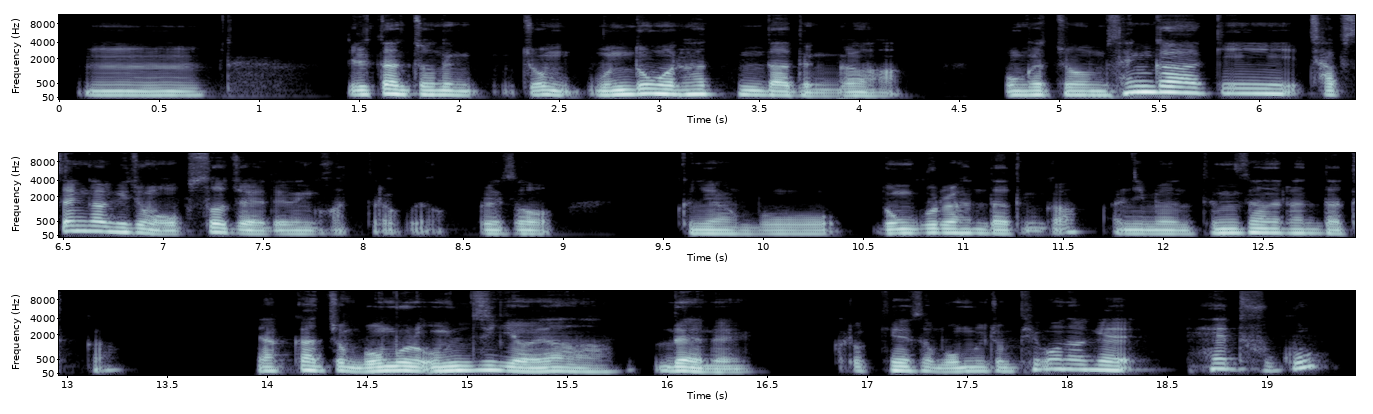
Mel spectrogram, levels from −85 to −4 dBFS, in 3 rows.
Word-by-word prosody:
음음 105 -1 -2 0.7
일단 125 +2 +4
저는 120 -3 +1 0.2
좀 120 -1 0
운동을 130 +3 +5
한다든가 100 -9 -1 0.5
뭔가 110 +2 +2
좀 110 -1 0
생각이 160 - +3
잡생각이 155 +2 0
좀 120 -4 0
없어져야 90 +2 0
되는 90 0 -3
것 - - -16 0.2
같더라고요. - - -13
그래서 95 -1 -2 0.6
그냥 95 -3 -2
뭐 95 +1 -5 0.2
농구를 110 +2 +1
한다든가 100 +2 -4 0.2
아니면 95 -2 -2
등산을 115 +1 +1
한다든가 110 +6 -6 0.7
약간 115 +3 +1
좀 115 -4 0
몸을 115 +4 +6
움직여야 110 -7 +3 0.2
네네. 90 -8 +2 0.4
그렇게 115 +2 -4
해서 115 -2 -1
몸을 100 +3 -1
좀 105 -1 -5
피곤하게 150 0 -1 0.3
해 170 -1 -1
두고 165 - -6
115 Hz, 265 characters per minute, -23 LUFS, 100-130 Hz, 0.7 s, 몸을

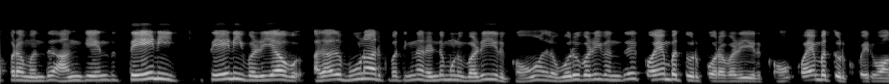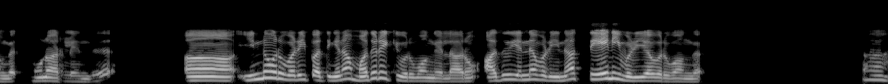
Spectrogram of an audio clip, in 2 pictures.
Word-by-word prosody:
அப்புறம் 195 +1 -1
வந்து 175 +4 -5 0.2
அங்கேந்து 195 +2 -2 0.2
தேனிக்கு 235 -4 +5 0.3
தேனி 255 +3 +3
வழியாவு 200 0 +3 0.2
அதாது 200 +6 +2
மூணாருக்கு 235 -4 0
பாத்தீங்கன்னா, 200 +3 -6
2 190 +4 -2
3 210 -3 -5
வழி 175 +6 0
இருக்கும். 145 -5 -8
அதுல 185 -4 -5
ஒரு 200 +4 +2
வழி 225 +2 -1
வந்து 205 +4 -5 0.2
கோயம்பத்தூர் 220 -4 +1
போற 155 -2 0
வழி 150 +1 -3
இருக்கும். 140 +1 -11
கோயம்பத்தூருக்கு 220 - -1
போயிருவாங்க, 145 -2 -3 0.2
மூணார்லேந்து. 150 -5 -4 0.9
ஆ - - +6 0.6
இன்னொரு 280 +3 +3
வழி 215 +1 0
பாத்தீங்கன்னா, 190 +4 +2
மதுரைக்கு 275 +2 +1
வருவாங்க 160 -2 -3
எல்லாரும். 145 +1 -3 0.2
அது 220 +6 -3
என்ன 225 +2 0
வழினா? 185 +4 +1 0.2
தேனி 260 +2 +7
வழியா 170 0 +3
வருவாங்க. 140 -2 -5 1.7
ஆஹ். 210 -2 -7
195 Hz, 130 wpm, -23 LUFS, 165-225 Hz, 1.7 s, தேனி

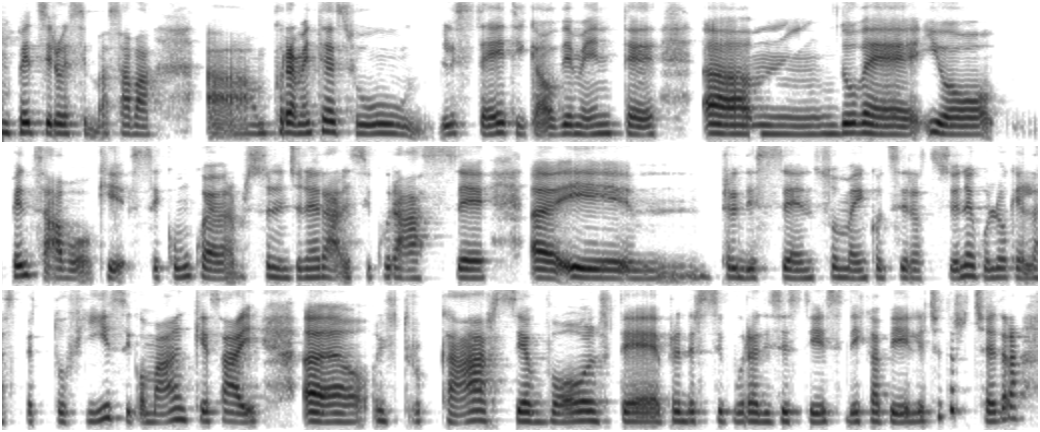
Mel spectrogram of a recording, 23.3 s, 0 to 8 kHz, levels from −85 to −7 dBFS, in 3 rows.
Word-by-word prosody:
un 210 - -1
pensiero 210 -1 +4
che - - 0
si 195 - -6
basava, 180 -2 -3 0.4
uhm, 200 - -4
puramente 210 +2 +5
su 195 -4 -2
l'estetica, 190 0 -1
ovviamente, 185 0 0 0.4
uhm, 185 -1 +2
dove 185 -3 +4
io 180 -5 +1 0.4
pensavo 220 -6 0
che 440 +5 -4
se 195 - -5
comunque 205 -1 -1
una 170 - -3
persona 210 -1 -4
in 185 - -6
generale 190 +1 -1
si 190 +1 -9
curasse, 180 -2 0 0.3
uhm, - - +5
e, 185 0 +5
mhmm, 215 +5 -12
prendesse, 190 -1 -2
insomma, 185 +1 -4
in 175 - -3
considerazione 185 +2 -4
quello 195 -1 -4
che 195 - -5
è - - -3
l'aspetto 190 +1 -7
fisico, 255 - -4
ma 175 -1 -1
anche, 230 -2 0
sai, 195 -2 +4 0.4
uhm, 185 -2 +5
il 210 0 -5
truccarsi 210 +2 +1
a 195 - +4
volte, 190 - +1
prendersi 200 0 -2
cura 190 0 0
di 190 - -4
sé 195 +2 -1
stess 195 0 -3
dei 190 +1 -3
capelli, 195 -1 -1
eccetera, 355 - -4
eccetera, 255 - 0
195 Hz, 135 wpm, -23 LUFS, 185-205 Hz, 0.4 s, puramente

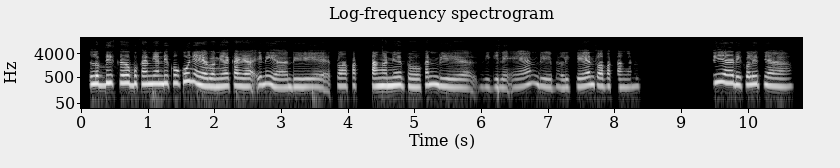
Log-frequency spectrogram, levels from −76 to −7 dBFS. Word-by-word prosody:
Lebih 280 +1 +5
ke 300 - +3 0.2
bukan 275 -1 +3
yang 285 - +5
di 295 - +3
kukunya 330 +3 +2
ya, - - +7
Bang, 220 0 +1
ya, - - +3
kayak 225 -2 +3
ini 270 +3 -2
ya, - - -3 0.2
di - - -3 0.6
telapak 230 0 -4 0.2
tangannya 235 +1 +3
itu. 225 - -7 0.2
Kan 255 +1 0
di - - -2 0.6
diginiin, 205 +4 -8
dibalikin 215 +2 -4
telapak 225 -1 -2
tangan. 210 +1 -9 1.1
Iya, 325 +1 +3 0.2
di - - +2
kulitnya. 240 -5 -2
230 Hz, 140 wpm, -22 LUFS, 220-275 Hz, 1.1 s, ya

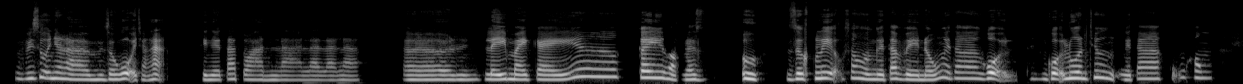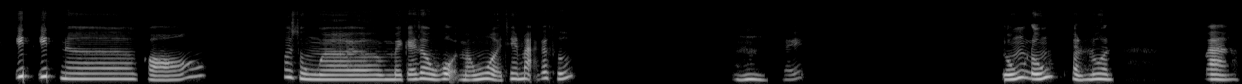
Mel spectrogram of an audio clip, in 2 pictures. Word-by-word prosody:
Ví 265 +1 -2
dụ 300 +2 -1
như 280 -1 +2
là 230 -3 +1 0.2
dầu 230 0 +2
gội 265 -3 +5
chẳng 210 0 -8
hạn, 240 -2 -1 0.3
thì 215 - -1
người 215 0 -1
ta 245 +3 -4
toàn 215 -2 -6
là 205 0 -10
là 205 0 -9
là 205 0 -10
là, 205 -1 -10 0.4
ờ, 215 - -8 0.7
lấy 230 0 +4
mấy 230 -2 +3
cái, 225 +4 +1
ơ, 360 -1 +1 0.2
cây, 310 -2 +6
hoặc 225 -5 +1
là 225 0 +1
d 215 - -3 0.4
ừ, 255 -3 +6 0.3
dược 250 +4 +2
liệu 275 -2 +3
xong 280 +1 -1
rồi 240 - +2
người 230 -1 +2
ta 260 +3 +2
về 230 -3 +2
nấu 215 +1 +1
người 305 -2 -2
ta 275 -1 -1
gội 270 +1 +4
gội 250 +1 +2
luôn, 285 -1 +6
chứ 300 -2 0
người 220 -1 -3
ta 265 +3 -2
cũng 320 - -13
không 295 0 -5 0.5
ít 375 +2 +4
ít, 370 +1 +2 0.2
ơ, 250 -1 -2
có 210 +1 -2 1.0
có 335 -1 -1
dùng, 240 -5 0
ờ, 220 0 0
mấy 220 0 -1
cái 230 +1 -1
dầu 250 -3 +2
gội 245 -2 -1
mà 210 -1 -4
mua 250 +3 +2
ở 200 - -2
trên 255 +5 -2
mạng 260 - -1
các 285 -1 -3
thứ. 270 +9 -3 1.6
Ừm, 225 -1 -4 0.2
đấy. 225 +7 -17 2.0
Đúng, 255 +7 +2
đúng, 255 +8 +4 0.2
chuẩn 225 -3 -2
luôn. 240 -1 +1 0.9
Và 230 -2 +1
240 Hz, 165 wpm, -23 LUFS, 220-270 Hz, 2.0 s, cây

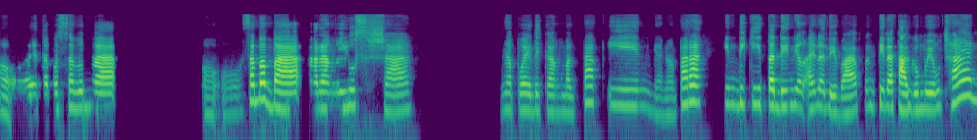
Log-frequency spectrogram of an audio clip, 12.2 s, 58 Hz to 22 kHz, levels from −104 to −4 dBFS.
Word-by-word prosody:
Oo 185 -3 -7 0.4
tapos 215 0 -7
sa 235 - -2
baba 225 -2 +2 1.1
Oo 180 +1 -19
sa 300 - +5
baba 235 -9 +7 0.2
parang 225 0 +2 0.2
loose 245 0 -6
siya. 205 +2 -3 1.1
Na 215 - -6
pwede 205 -1 -4
kang 195 -1 -6
mag 190 -1 -8
tuck-in 250 -4 -6
ganun. 175 -3 -18
Para 285 +7 +4 0.2
hindi 265 0 -7
kita 265 -2 +1
din 240 +1 -3
yung 230 - -3
ano, 230 +3 -2
di 205 -4 -4
ba 185 +1 0
pag 240 +3 -15
tinatago 230 -3 +4
mo 220 - -10
yung 215 +2 -3
tiyan. 345 +8 +3
225 Hz, 140 wpm, -23 LUFS, 205-250 Hz, 1.1 s, baba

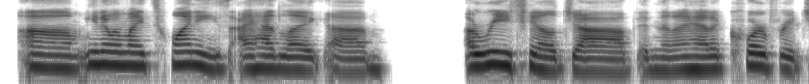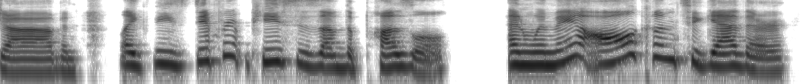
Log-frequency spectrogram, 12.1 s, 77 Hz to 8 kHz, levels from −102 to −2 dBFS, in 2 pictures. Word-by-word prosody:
um, 190 -2 0
you 230 +2 0
know, 230 0 +3
in 220 - +1
my 220 -1 +1
20s, 210 -5 -1
I 175 - -3
had, 185 0 0
like, 175 -2 -3
um, 155 +1 -5 0.6
a 205 - +3
retail 210 -5 +2
job, 155 -3 -1
and 165 +1 -9
then 165 - -6
I 175 +1 -3
had 180 0 +1
a 180 - -3
corporate 195 -2 -1
job, 155 -1 0
and, 155 0 -8 0.3
like, 215 -2 0
these 230 -3 -2
different 275 - -3
pieces 260 -5 -2
of 190 -2 0
the 185 - -3
puzzle, 195 +3 -1 0.4
and 225 0 +4
when 225 0 +4
they 275 +9 +2
all 325 +2 +6
come 335 -6 -3
together, 205 - 0
200 Hz, 170 wpm, -23 LUFS, 175-230 Hz, 0.6 s, all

